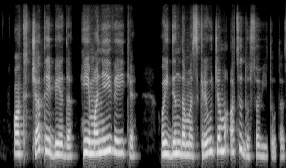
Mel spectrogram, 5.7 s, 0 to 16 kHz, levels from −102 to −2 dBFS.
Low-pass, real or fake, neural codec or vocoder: 14.4 kHz; fake; autoencoder, 48 kHz, 128 numbers a frame, DAC-VAE, trained on Japanese speech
